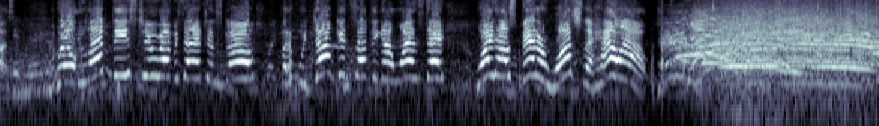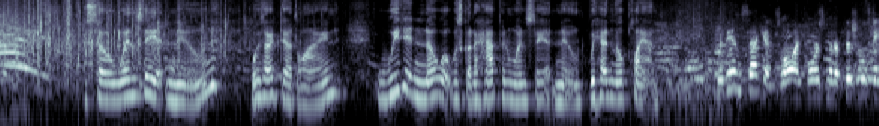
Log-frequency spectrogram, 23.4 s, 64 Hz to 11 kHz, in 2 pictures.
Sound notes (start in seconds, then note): 8.8 crowd cheering and applauding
